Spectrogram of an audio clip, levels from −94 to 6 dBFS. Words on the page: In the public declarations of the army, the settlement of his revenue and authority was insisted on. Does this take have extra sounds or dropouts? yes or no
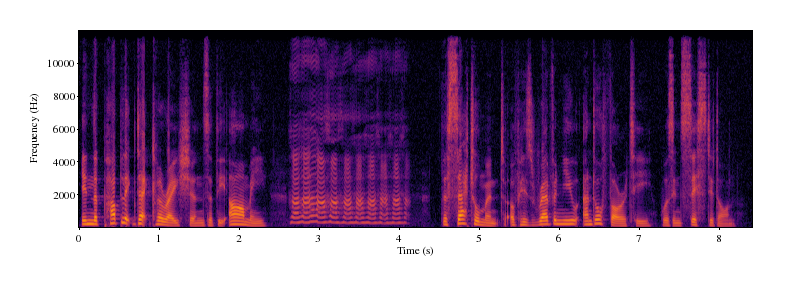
yes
